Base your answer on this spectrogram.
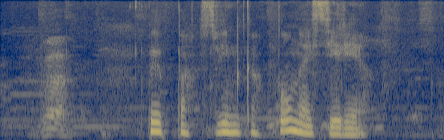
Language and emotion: Russian, neutral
